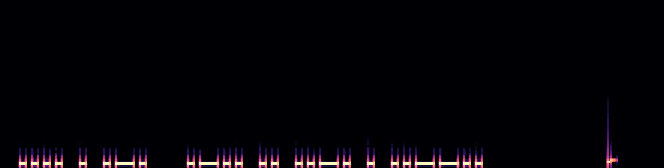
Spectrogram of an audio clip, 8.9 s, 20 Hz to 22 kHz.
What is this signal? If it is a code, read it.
Morse code, heard as a keyed tone, about 15 wpm, 700 Hz. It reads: HER LIFE?
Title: Sentences from Top 1500 Words 15wpm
